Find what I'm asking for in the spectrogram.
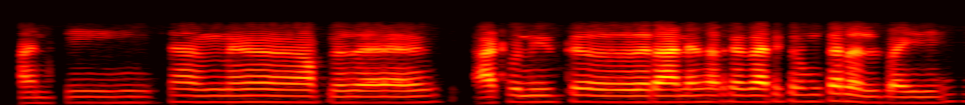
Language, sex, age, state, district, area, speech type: Marathi, female, 45-60, Maharashtra, Nagpur, urban, conversation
